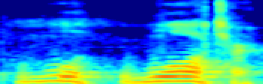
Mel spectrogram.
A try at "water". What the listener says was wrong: Okay, now the pronunciation of the vowel sound is a little different too, but it's correct with the w sound.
